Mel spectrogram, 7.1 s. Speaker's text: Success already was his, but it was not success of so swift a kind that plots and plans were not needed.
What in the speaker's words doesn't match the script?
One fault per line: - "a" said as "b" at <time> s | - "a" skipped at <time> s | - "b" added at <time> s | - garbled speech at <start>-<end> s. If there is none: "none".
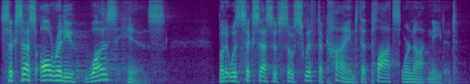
- "not" skipped at 3.6 s
- "and plans" skipped at 6.0 s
